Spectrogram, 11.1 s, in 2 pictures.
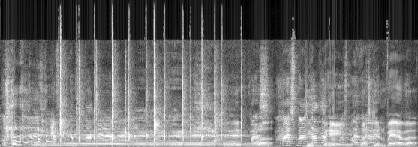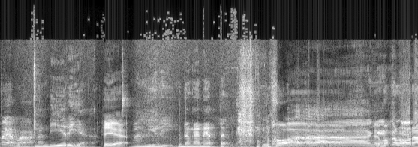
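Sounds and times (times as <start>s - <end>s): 
laughter: 0.0s - 3.6s, 8.7s - 11.1s
audience clapping: 0.5s - 3.6s
speech: 4.0s - 11.1s.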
